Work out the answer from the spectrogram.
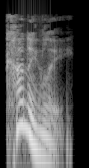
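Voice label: "cunningly", British English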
